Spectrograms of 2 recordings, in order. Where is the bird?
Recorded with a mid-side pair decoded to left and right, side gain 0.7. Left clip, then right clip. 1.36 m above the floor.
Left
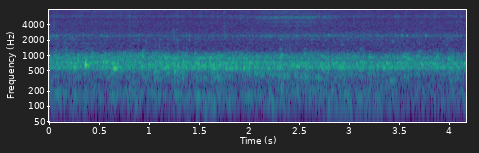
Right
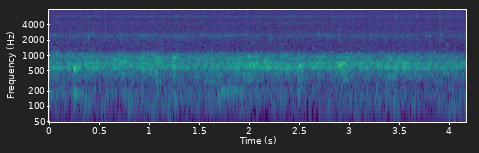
No bird in this recording.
